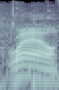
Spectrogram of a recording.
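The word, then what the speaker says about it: Braun: in transition which lead to open three-pointers is brown whose name is spelled Brawn but pronounced Brown Jay does not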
